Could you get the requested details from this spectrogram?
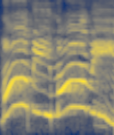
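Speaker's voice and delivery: mock kids' screaming, very high. A worker retelling a customer at the window whose kids kept screaming, imitating screaming kids. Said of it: "her kids are still screaming".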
